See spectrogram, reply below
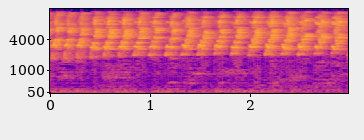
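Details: Captive lovebird from a Boyolali, Indonesia collection delivering its prized 'ngedur' long trill: a dense, high, buzzy stream of rapid notes, pulsing roughly three times a second without a break.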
